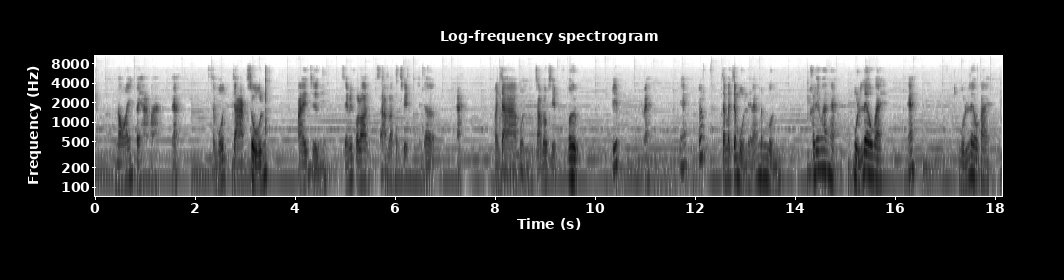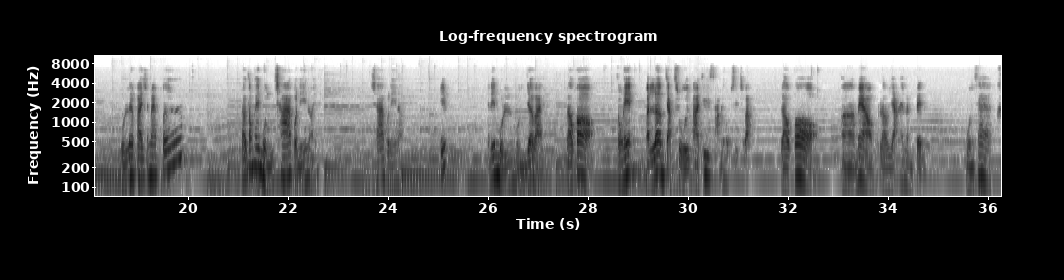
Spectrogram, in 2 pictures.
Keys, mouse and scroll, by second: 1.7 click, 9.2 click, 12.1 click, 16.8 click, 17.5-20.0 drag, 21.3 click, 22.2 click, 22.9 click, 23.5 click, 24.1 click, 24.7 click, 25.5 click, 26.2-28.2 drag, 28.8 click, 32.4 click.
